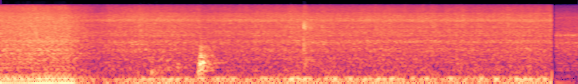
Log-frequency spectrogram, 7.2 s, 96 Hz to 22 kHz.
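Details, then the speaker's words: 1980 Camaro 2nd gen, freshly built Chevy 5.7 (350) V8, idling indoors while being backed off stands: deep, steady, slightly lumpy rumble, no knocks or ticks. Normal idle; an oil leak near the transmission inspection pan was found afterward. "I'm gonna back it off these stands let it idle it's hitting level so that is what I'm gonna do now"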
